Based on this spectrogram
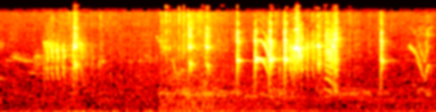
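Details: Cape weaver giving a rapid chattering series: harsh buzzy bursts mixed with short sharp whistled notes, loudest in the second half, with a few softer scattered chirps before and after against a quiet outdoor background.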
